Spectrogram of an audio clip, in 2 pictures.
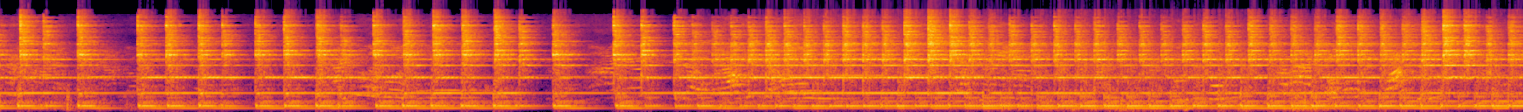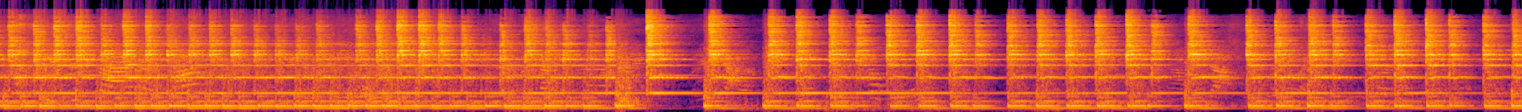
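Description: Dao ritual percussion: a drum and small metal cymbals beaten rapidly, the metal ringing on steadily under the strokes. The beating runs as separate phrases with short breaks, swells into a continuous fast roll through the middle, and stops briefly before separate beats resume near the end.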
